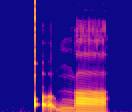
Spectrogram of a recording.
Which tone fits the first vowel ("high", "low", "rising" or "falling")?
rising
